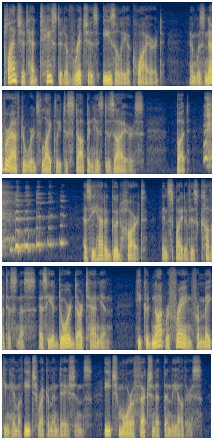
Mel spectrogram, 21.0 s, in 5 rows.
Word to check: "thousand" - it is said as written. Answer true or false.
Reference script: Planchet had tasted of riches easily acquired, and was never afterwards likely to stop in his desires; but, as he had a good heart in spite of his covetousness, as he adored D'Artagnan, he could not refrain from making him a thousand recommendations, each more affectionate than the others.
false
